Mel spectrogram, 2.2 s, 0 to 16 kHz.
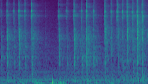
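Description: Fingers typing rapidly on an HP GK320 mechanical gaming keyboard: a quick run of many sharp key clicks. The keyboard is noisy enough to be picked up by a microphone, a drawback for streaming.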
